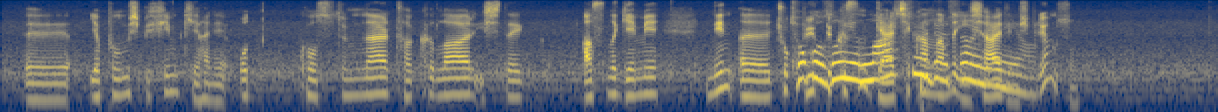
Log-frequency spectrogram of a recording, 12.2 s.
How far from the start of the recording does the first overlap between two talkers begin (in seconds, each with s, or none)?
7.9 s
